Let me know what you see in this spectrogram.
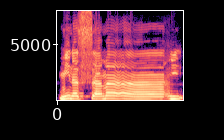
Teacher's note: بڑا مد ہے، مد متصل ہے، اس کو 4 سے 5 الف کی برابر کھینچ کر کے پڑھنا ہے۔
